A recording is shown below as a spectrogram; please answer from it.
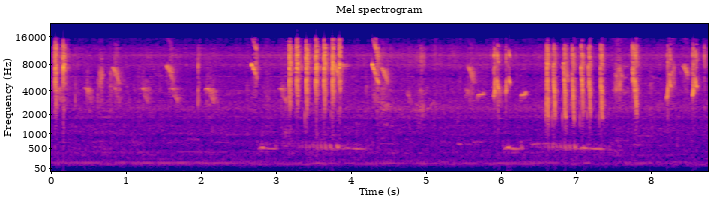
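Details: Kemade bird hung up high in a cage, singing to prompt silent birds to sing: sharp high chirps and rapid bursts of clicking notes, with short, soft, low warbling phrases between them and a steady faint hum.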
